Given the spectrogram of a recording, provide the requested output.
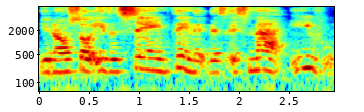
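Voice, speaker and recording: A woman speaks in an animated tone at a medium pitch. The room echo is audible, and background noise is noticeable. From Ghana. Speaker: Reiki healer. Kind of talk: casual chat. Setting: Reiki room in her apartment.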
